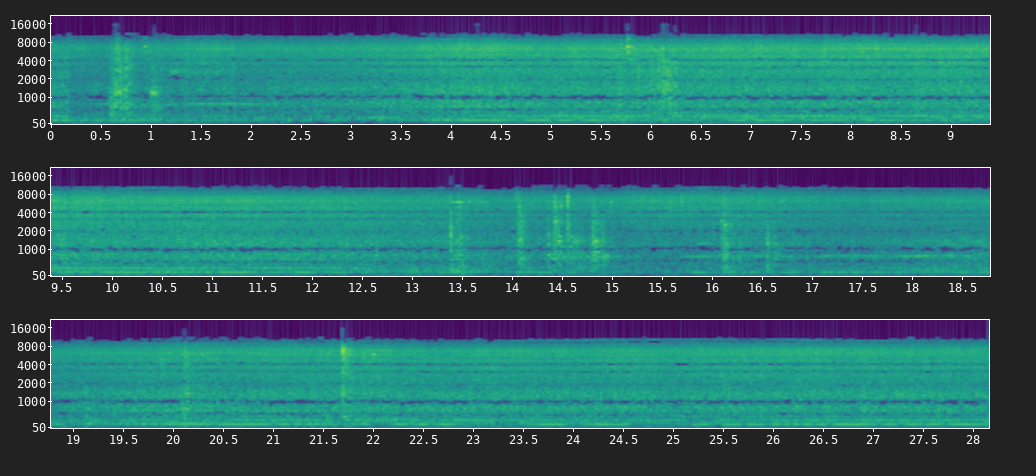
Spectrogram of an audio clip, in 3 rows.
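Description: Hydraulic pump of a radio-controlled scale CAT 336 excavator running with a steady whine that dips and comes back as the boom and bucket move, with a few sharp clicks of the bucket working the stony soil.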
